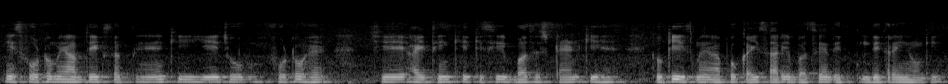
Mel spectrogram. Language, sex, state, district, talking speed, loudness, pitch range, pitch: Hindi, male, Bihar, Saran, 185 wpm, -28 LUFS, 110-115 Hz, 115 Hz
